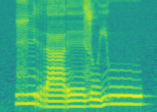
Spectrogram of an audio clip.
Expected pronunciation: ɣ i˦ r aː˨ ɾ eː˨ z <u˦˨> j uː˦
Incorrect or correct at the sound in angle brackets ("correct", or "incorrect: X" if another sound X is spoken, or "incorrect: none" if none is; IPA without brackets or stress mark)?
incorrect: u˨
